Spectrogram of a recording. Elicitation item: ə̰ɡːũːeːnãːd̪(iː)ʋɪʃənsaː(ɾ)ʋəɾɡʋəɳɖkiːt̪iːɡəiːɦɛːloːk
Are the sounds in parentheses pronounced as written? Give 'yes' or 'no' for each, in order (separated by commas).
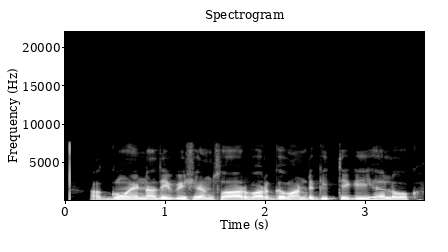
yes, yes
